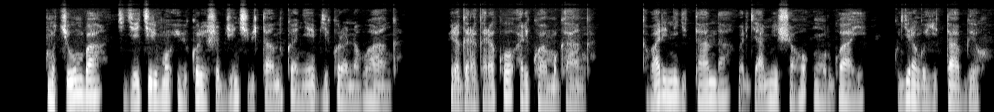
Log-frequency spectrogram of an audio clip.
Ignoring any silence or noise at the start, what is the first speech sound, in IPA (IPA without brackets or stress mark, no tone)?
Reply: m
